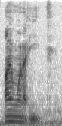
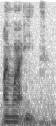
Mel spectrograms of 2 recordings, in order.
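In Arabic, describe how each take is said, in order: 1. تُختصر want to وتُدمج لتصبح wanna. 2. تُختصر want to وتُدمج لتصبح wanna.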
